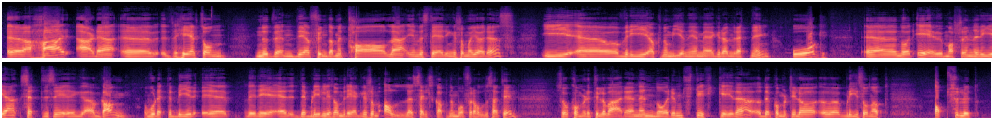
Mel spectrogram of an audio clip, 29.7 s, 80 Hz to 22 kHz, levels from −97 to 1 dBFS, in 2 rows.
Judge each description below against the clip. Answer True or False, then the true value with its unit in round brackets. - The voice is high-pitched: False (115 Hz)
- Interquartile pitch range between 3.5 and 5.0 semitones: False (2.7 semitones)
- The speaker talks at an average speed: False (125 wpm)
